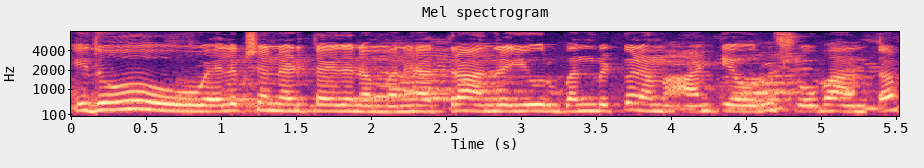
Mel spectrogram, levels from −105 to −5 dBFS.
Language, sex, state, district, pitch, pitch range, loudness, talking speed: Kannada, female, Karnataka, Raichur, 225 Hz, 215-240 Hz, -12 LUFS, 150 wpm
